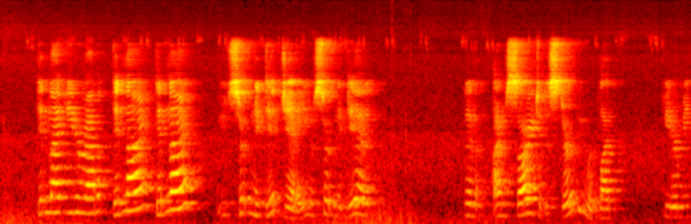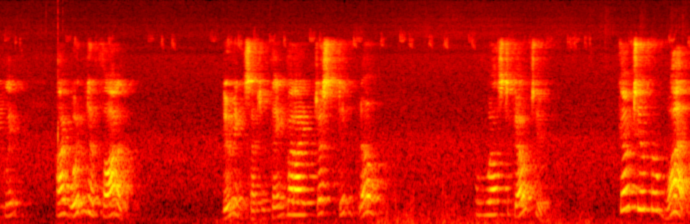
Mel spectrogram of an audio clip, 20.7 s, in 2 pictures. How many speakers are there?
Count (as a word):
one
